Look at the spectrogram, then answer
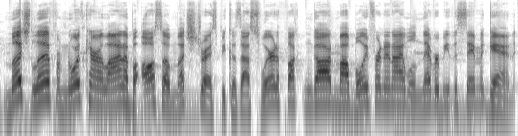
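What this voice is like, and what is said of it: Put-on Southern accent. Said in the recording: “Okay, I'm going to read this in a southern accent.”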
